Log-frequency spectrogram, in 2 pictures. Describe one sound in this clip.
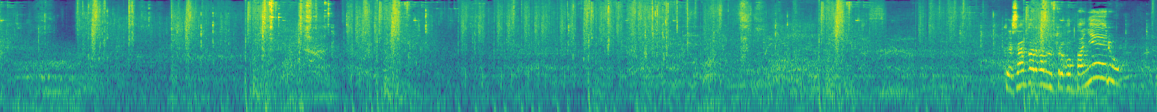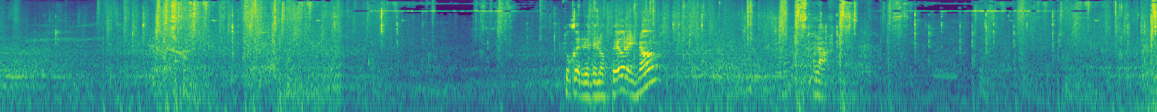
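Gunshots crack again and again.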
